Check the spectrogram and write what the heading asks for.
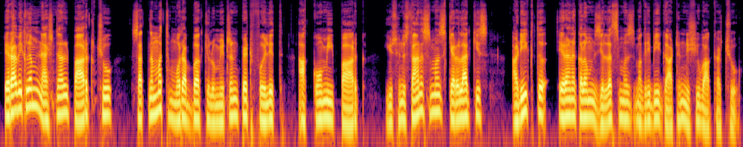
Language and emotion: Kashmiri, neutral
